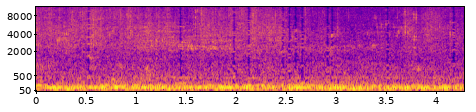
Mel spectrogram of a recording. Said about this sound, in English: Everybody saw that. He took the water that was in here and he poured it in here. Same water, right? This is not a different water. It's just a different container.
